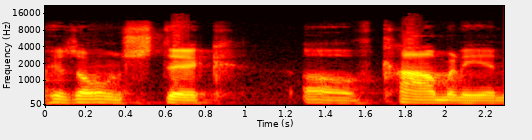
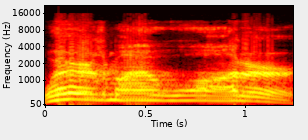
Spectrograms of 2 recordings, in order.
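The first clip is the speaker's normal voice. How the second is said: very high, raspy, rough bellow; 11 semitones higher, 6 dB louder than usual. Retelling how a TV personality yells when off air: imitating someone yelling. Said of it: "when he's off air and he yells".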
